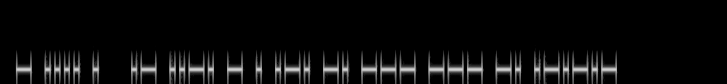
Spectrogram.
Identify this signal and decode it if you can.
Morse code, heard as a keyed tone, about 25 wpm, 700 Hz. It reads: THE AFTERNOON.
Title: Sentences from Top 1500 Words 25wpm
